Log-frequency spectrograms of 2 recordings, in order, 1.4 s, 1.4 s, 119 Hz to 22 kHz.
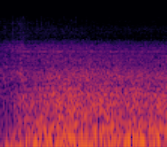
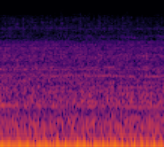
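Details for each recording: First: Land Rover Discovery 1 V8, running for the first time in a year after immobiliser and alarm bypass: steady idle rumble, then one sharp exhaust backfire pop with a brief surge when given gas; cause unknown. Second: Land Rover Discovery 1 V8 with immobiliser and alarm bypassed, first start after a year unused, heard near the exhaust: deep even idle with steady low burble, no misses or knocks; running smoothly though a backfire noted earlier.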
